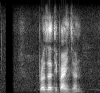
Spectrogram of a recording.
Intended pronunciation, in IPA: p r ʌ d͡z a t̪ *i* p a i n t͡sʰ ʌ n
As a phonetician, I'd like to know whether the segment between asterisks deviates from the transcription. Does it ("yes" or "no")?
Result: no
